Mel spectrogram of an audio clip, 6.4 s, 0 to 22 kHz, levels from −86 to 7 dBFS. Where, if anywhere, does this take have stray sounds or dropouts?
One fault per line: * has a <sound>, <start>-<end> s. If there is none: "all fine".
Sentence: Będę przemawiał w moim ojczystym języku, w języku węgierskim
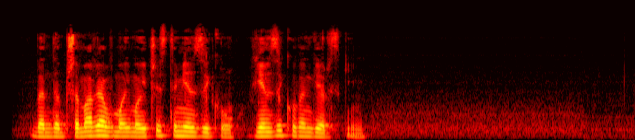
all fine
